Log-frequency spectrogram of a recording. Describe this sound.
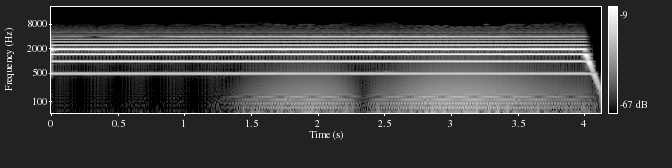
Multisamples created with subsynth using square and triangle waveform.
multisample, square, subtractive, synth, triangle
